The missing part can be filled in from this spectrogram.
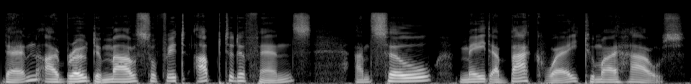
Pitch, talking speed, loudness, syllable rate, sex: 125 Hz, 175 wpm, -18 LUFS, 3.7 syllables/s, male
